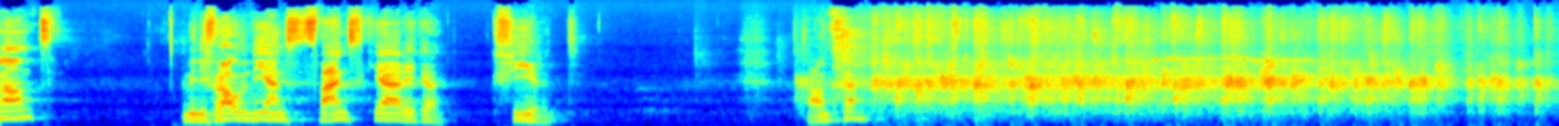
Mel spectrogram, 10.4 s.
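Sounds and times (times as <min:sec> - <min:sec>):
speech: 0:00.0 - 0:00.4, 0:01.2 - 0:03.9, 0:05.3 - 0:06.0
audience applause: 0:05.3 - 0:10.3
faint high whistle: 0:07.4 - 0:09.0.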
